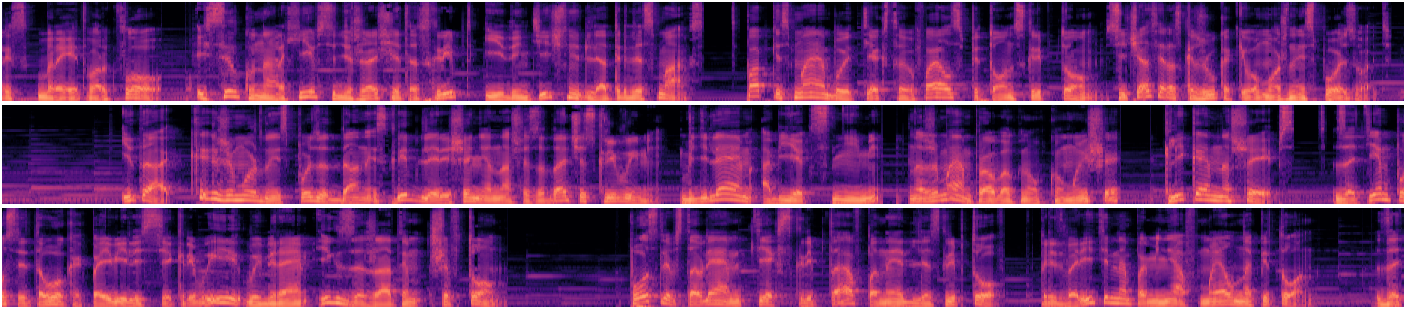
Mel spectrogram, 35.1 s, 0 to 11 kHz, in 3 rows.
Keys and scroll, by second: 32.7 Escape.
